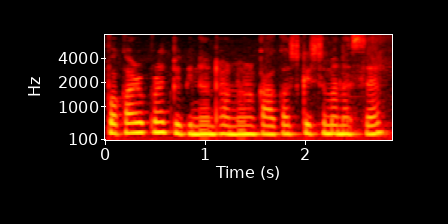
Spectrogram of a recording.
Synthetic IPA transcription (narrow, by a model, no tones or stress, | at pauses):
pɔkaɹʊpɔɹat̪̚bibʱinːɔdʱɔɹnɔɹkaɡɔzkisumanasɛ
